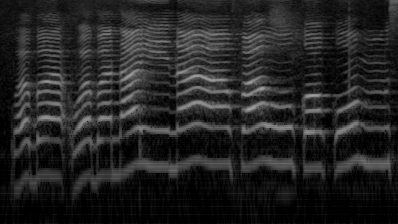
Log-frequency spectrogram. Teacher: Jadi tahan dulu suara, kemudian dilepas dengan kolkola. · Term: sifat huruf syiddah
